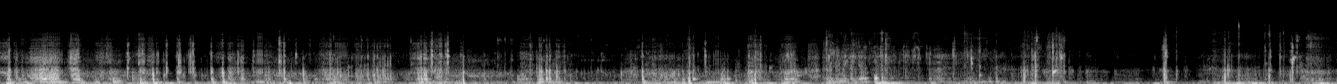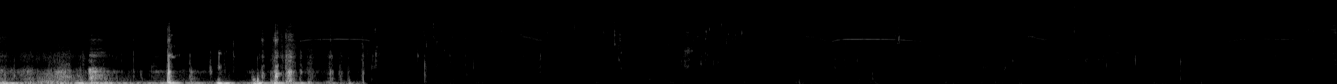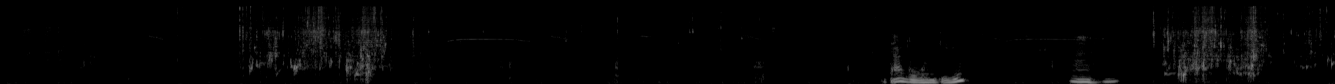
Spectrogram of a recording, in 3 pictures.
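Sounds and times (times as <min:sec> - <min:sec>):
low rumble on microphone: 0:00.0 - 0:17.0
rustling noise: 0:00.0 - 0:17.0
whistled bird call: 0:21.4 - 0:22.6, 0:25.6 - 0:26.4, 0:31.1 - 0:32.2.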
